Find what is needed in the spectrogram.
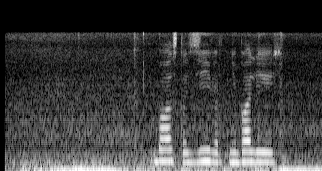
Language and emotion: Russian, sad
